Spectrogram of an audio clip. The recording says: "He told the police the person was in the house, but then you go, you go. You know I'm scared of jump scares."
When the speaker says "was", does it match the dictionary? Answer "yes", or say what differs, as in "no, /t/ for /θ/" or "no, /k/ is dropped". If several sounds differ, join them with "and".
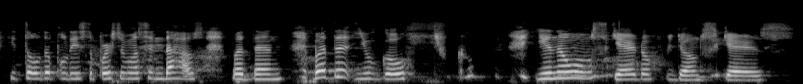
no, /s/ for /z/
